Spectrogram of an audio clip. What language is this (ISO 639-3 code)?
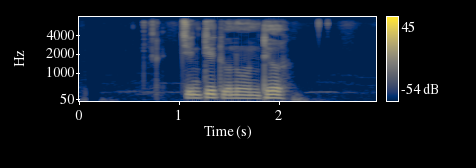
nep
